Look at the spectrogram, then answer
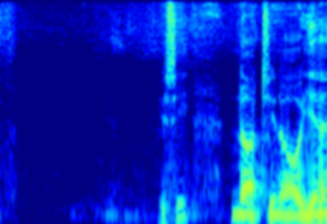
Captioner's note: voices in group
